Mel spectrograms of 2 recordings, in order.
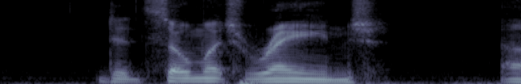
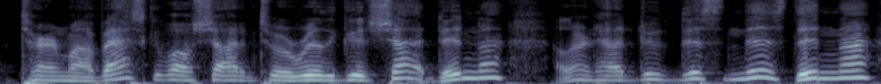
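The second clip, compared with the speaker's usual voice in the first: worked-up, higher-pitched boast; defiant Will; 7 semitones higher than usual. Retold or imitated. Hurt son tells Uncle Phil he needs no dad, rising defiance. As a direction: insist you're fine without him, voice climbing on each "didn't I?". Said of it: "the scene where he starts saying".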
